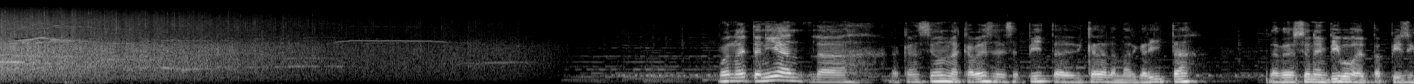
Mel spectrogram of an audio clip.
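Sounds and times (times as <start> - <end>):
audience applause: 0.0 - 5.6
speech: 7.2 - 12.0, 12.7 - 14.1.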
